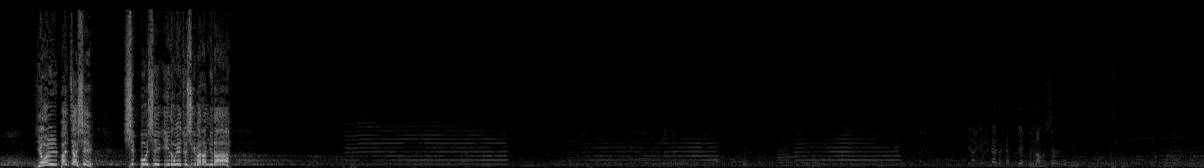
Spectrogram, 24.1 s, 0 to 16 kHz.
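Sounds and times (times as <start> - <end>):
faint horn notes: 6.8 - 14.6, 21.9 - 24.0.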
